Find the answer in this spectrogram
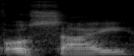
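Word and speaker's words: Ossai: Joseph Osai, I think that's how you say his name.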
